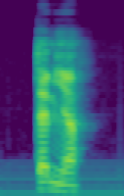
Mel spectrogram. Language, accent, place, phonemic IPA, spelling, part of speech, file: French, France, Lyon, /ta.mja/, tamia, noun, LL-Q150 (fra)-tamia.wav
- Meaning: chipmunk (squirrel-like rodent)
